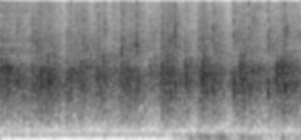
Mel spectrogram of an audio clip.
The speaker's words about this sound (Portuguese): Gente, então salve de palmas de novo para os nossos palestrantes.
